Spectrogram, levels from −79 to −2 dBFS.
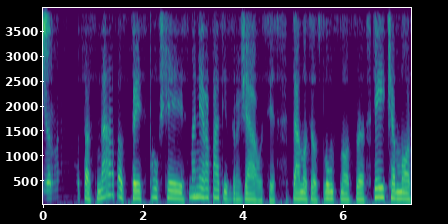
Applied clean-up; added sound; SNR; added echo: neural mask model DeepFilterNet 3.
